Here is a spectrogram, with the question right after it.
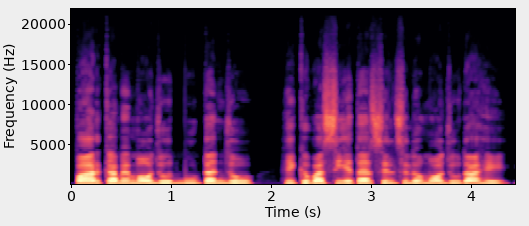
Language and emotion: Sindhi, neutral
